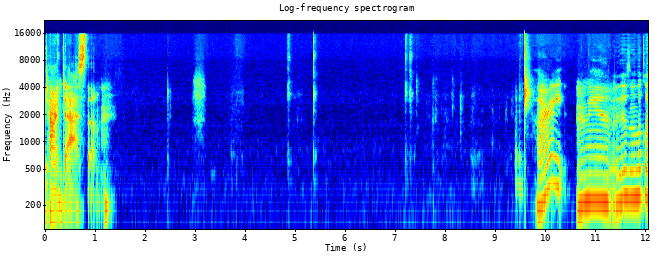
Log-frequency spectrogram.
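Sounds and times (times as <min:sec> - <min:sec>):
woman speaking: 0:00.0 - 0:01.4, 0:09.8 - 0:12.0.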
